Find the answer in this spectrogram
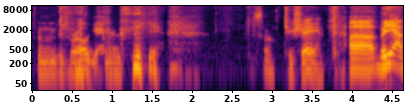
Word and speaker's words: Gvmers: I've been mentioning Gamers, spelled with a V, Gvmers.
